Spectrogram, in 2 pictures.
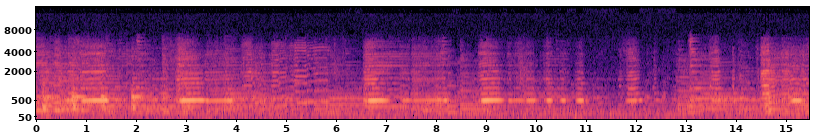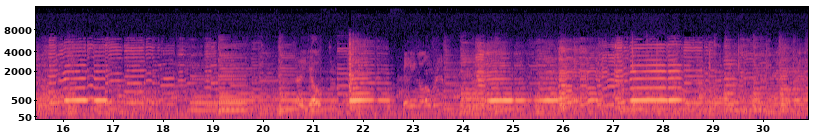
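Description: Old-time Ozarks fiddle tune played on a fiddle with guitar accompaniment.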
